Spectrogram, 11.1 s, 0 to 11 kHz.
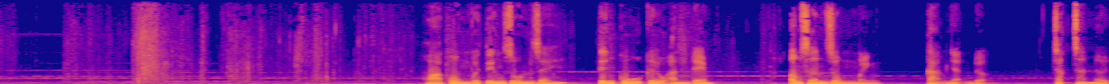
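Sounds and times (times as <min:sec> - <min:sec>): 
footsteps rustling through a pile of dry leaves in a dense overgrown forest: 0:00.0 - 0:08.0
speech: 0:04.2 - 0:07.2, 0:07.9 - 0:10.0, 0:10.6 - 0:11.0.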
